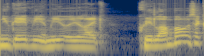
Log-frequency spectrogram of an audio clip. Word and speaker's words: Quilombo: You're Quilombo. Is that correct? Am I pronouncing that right? Yeah, Quilombo.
